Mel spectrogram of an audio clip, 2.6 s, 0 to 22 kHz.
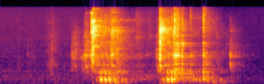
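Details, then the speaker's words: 47cc two-stroke mini pocket rocket bike, first start after reassembly: engine catches in short raspy bursts, revs up and drops back twice, then runs. "okay let's get ready for the first start since I rebuil it well not really rebuil it but put it back together together here"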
